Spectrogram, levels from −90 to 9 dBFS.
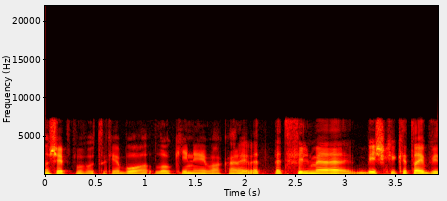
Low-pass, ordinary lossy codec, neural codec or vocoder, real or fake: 7.2 kHz; Opus, 64 kbps; none; real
